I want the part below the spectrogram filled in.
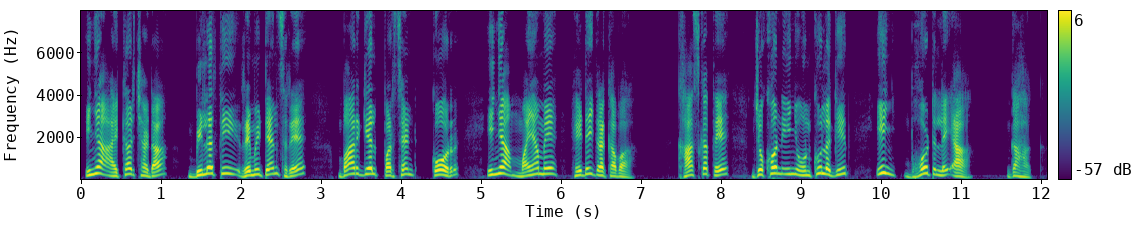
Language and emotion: Santali, angry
